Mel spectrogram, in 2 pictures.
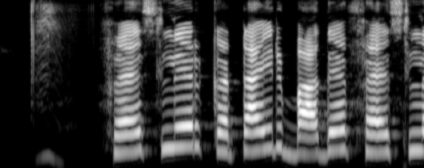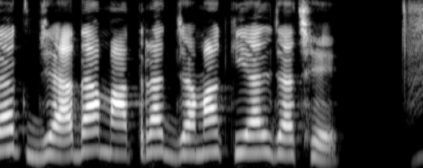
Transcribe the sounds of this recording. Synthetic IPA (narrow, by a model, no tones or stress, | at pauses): fʰɛsleɾkəʈaiɾbad̪efʰɛsləkd͡ʒjad̪amat̪ɾad͡ʒəmakijald͡ʒat͡ʃʰe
